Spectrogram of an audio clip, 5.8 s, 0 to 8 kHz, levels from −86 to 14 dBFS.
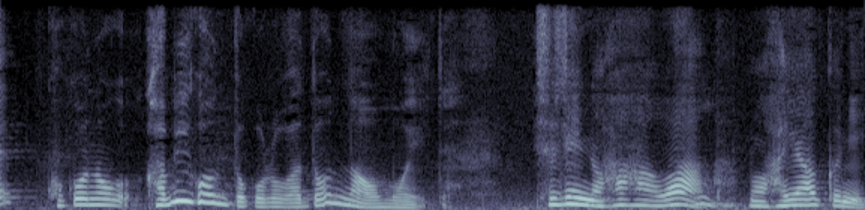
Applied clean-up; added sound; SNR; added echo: none; none; none; none.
